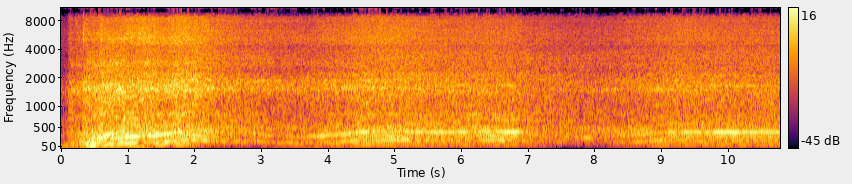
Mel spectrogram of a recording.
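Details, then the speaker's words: 40-year-old two-stroke snowmobile, idle and air-fuel screws reset to factory: revs with an uneven, spitting note, backfiring from one cylinder only. "now it's backfiring only out of this cylinder but I don't know would cuse a backfire I'm not a mechanic"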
